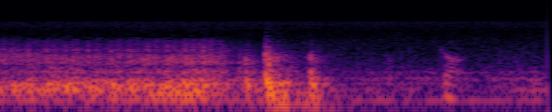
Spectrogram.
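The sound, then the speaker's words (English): An upper train berth is pulled down: a steady low rumble gives way to a sharp wooden clunk, a second knock, then a softer thump as it settles. “Pull down the berth. What? The berth. The upper berth. Pull it down.”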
